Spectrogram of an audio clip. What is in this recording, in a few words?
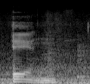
wind, Kosraean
